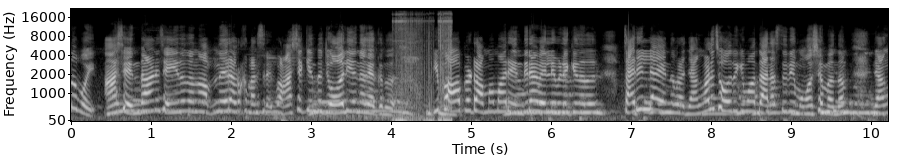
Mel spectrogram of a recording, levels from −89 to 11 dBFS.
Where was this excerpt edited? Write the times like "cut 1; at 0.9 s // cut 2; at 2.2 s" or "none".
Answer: cut 1; at 4.4 s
